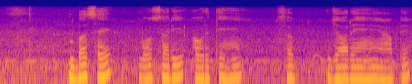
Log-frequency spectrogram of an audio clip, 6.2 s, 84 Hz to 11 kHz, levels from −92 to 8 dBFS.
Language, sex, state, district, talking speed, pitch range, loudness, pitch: Hindi, male, Maharashtra, Mumbai Suburban, 115 wpm, 115-125 Hz, -18 LUFS, 120 Hz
